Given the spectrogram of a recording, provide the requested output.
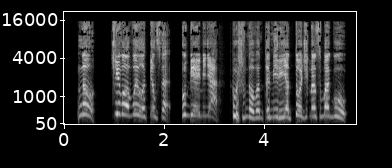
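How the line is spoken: Angry boy's shout. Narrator (Russian): Зло выкрикнул пацаненок

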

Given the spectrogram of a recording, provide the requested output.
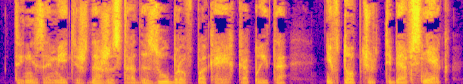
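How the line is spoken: Whisper. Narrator (Russian): шепнул Пип

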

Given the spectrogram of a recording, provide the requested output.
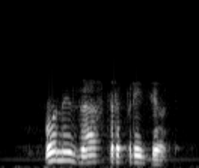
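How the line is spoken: Laughing. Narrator (Russian): сказала Ольга, смеясь

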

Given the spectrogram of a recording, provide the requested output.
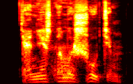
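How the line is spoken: Whispered. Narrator (Russian): шепнул ей Мелифара

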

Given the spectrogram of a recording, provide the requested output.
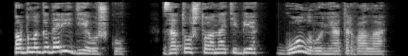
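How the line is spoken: Snorting, wry. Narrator (Russian): хмыкнул Савелий

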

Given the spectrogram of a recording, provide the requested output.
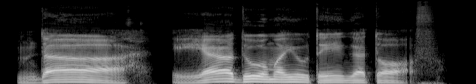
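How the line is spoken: Solemn voice. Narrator (Russian): торжественным голосом сказал

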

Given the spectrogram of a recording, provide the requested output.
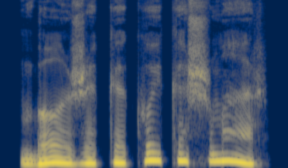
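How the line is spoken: Whispered. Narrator (Russian): прошептал Роберт

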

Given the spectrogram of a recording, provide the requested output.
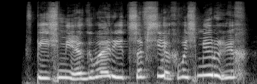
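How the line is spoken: Shouting old woman. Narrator (Russian): закричала бабушка Джозефина

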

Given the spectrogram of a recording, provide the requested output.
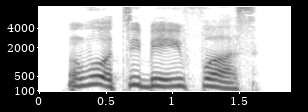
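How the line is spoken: Hoarse. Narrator (Russian): хриплю

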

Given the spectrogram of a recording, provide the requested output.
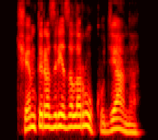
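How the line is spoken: Sweet grumbling. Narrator (Russian): Максимус мило ворчал

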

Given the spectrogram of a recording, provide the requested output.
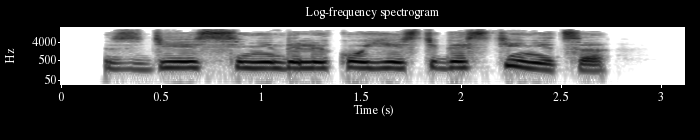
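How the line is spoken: Quiet hoarse voice. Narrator (Russian): сказал Тиан негромко и хрипло

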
